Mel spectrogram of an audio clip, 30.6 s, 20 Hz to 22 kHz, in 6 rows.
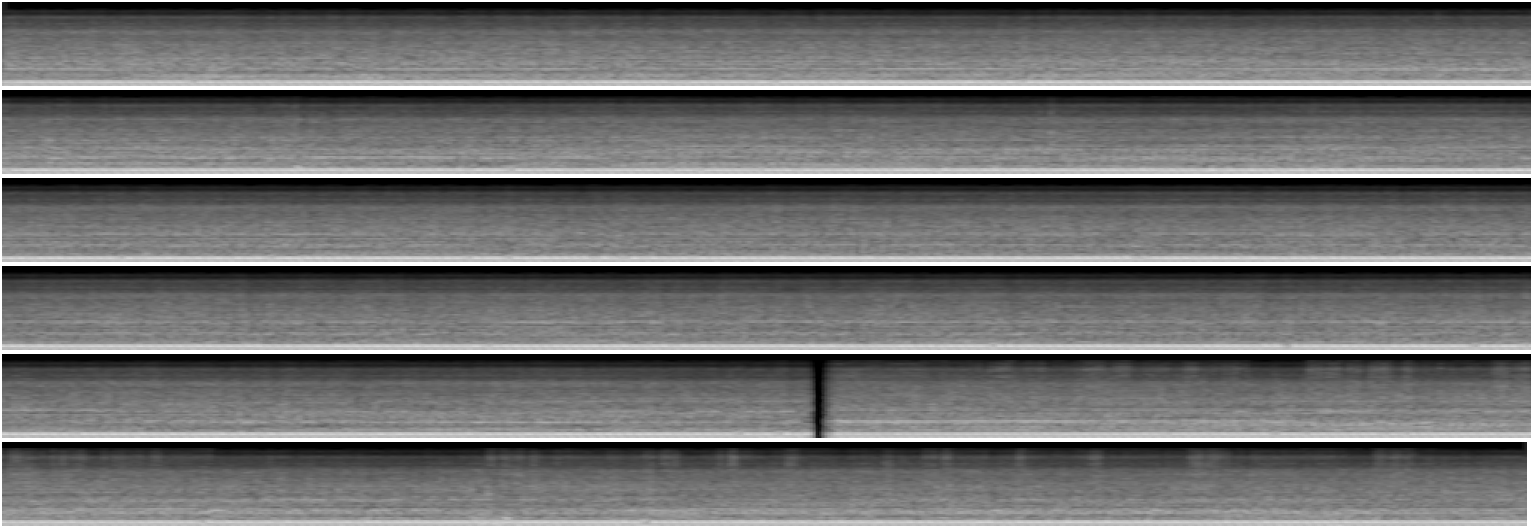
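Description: An engine running steadily at constant speed, with a loud, even hum that does not change in pitch, breaking off briefly about 23 seconds in.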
